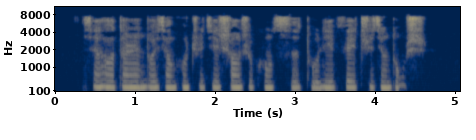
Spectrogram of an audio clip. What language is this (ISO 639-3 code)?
zho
